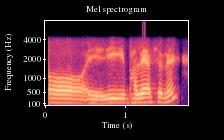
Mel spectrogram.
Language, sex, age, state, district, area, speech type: Assamese, male, 18-30, Assam, Kamrup Metropolitan, urban, conversation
